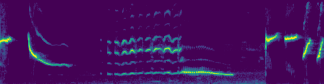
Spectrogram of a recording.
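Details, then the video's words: Asian pied starling lure song with varied phrases: a sharp high whistle dropping fast, a held buzzy harmonic tone drifting lower, then a few quick high chips. "Suara Jalak Suren Pancingan AMPUH Full Isian Variasi Agar Burung Jalak Auto NYAUT Cepat Gacor Isian"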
